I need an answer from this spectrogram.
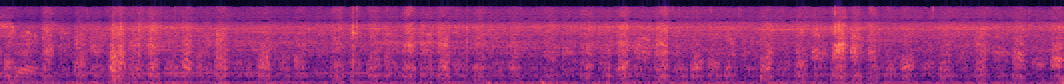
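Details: Domestic dog panting hard after chasing a laser pointer for about twenty minutes, still running though tired; rapid, rhythmic breathy huffs repeat several times a second, with a person's voice talking over it.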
